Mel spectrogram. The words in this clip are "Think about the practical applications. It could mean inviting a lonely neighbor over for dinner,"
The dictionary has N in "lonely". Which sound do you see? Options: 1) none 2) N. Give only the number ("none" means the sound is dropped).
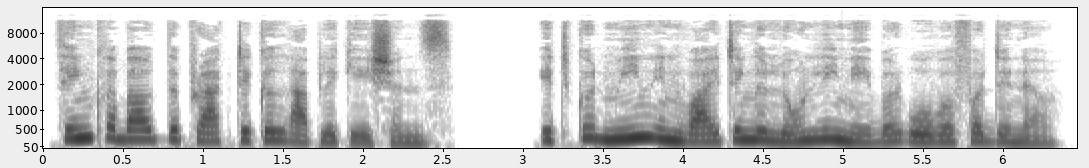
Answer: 2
